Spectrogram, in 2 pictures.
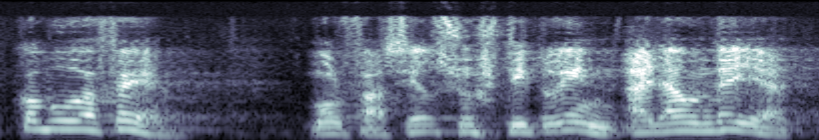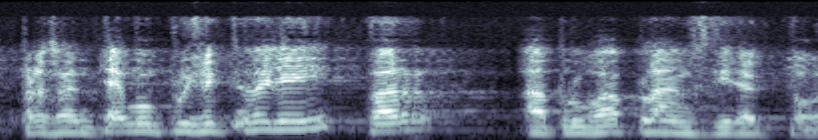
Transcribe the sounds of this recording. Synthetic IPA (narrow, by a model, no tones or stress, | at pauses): kɔmuafe | mɔlˠfasilˠsupst̪it̪uinəʎaond̪ejəpɾəzənt̪ɛmumpɾuʒɛk̚t̪əðəʎejpəɾ | əpɾuβ̞aplanzðiɾək̚t̪o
